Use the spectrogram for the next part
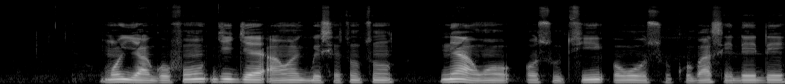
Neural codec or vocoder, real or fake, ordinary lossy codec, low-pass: none; real; none; 19.8 kHz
